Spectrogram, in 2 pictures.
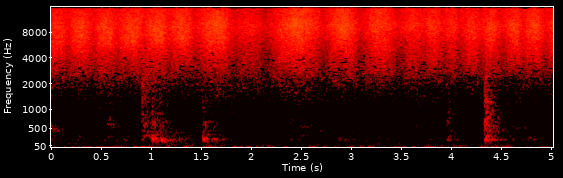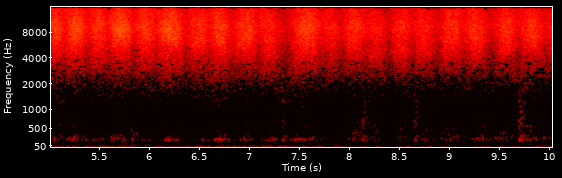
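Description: Cloth wiping a chalkboard: faint, rhythmic swishing strokes, about two a second, with a few soft knocks against the board, the loudest about four seconds in.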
